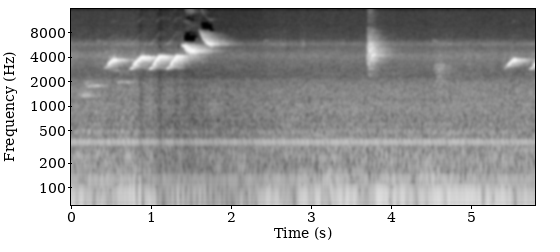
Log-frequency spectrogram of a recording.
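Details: Double-collared seedeater, a new acquisition, gives one fast phrase of rising whistled notes ending in a high slide, followed by two isolated sharp chip notes, with a constant low electrical hum.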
